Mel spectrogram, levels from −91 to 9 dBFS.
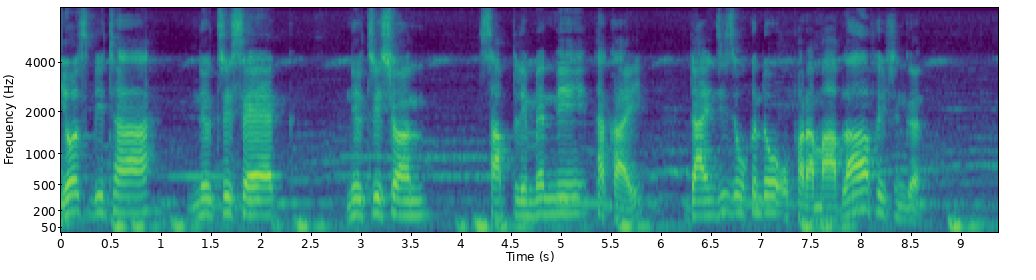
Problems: constant background noise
